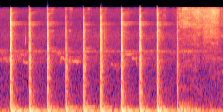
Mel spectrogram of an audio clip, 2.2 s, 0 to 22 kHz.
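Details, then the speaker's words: 1973 Corvette Stingray interior, tap test on the Astro ventilation vent: sharp hollow clacks at each tap, about five per second, ringing loose rather than dull; loose vent screws rattling, fixed by gently tightening them. "these screws definitely have kind of a clacking sound that one and that one hear that"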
